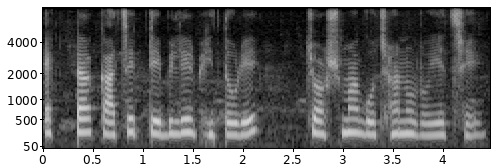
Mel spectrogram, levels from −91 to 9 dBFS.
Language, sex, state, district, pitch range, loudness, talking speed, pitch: Bengali, female, West Bengal, Cooch Behar, 220-250 Hz, -18 LUFS, 95 wpm, 235 Hz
